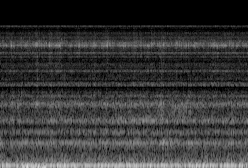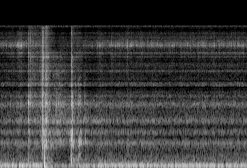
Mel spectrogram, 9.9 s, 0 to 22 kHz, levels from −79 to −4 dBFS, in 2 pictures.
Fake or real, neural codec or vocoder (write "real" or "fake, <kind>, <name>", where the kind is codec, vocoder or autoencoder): fake, codec, HILCodec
